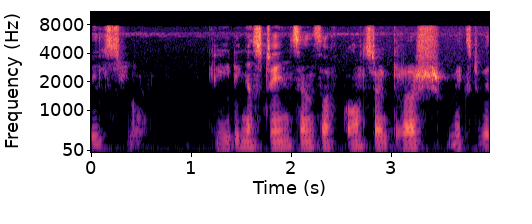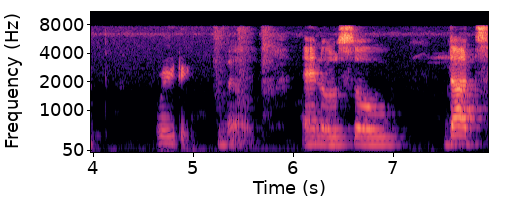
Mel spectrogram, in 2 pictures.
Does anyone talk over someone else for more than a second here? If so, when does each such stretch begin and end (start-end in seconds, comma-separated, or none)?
none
